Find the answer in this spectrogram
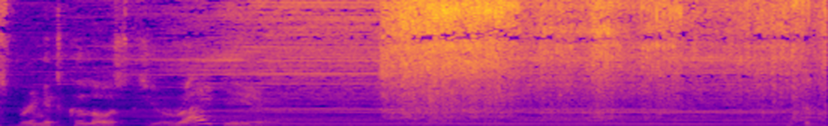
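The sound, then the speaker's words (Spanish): Electric hair clippers at a barbershop buzz steadily, starting after a brief voice and growing louder and harsher midway as they seem to cut, humming on to the end. “Esta es en la barbería.”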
